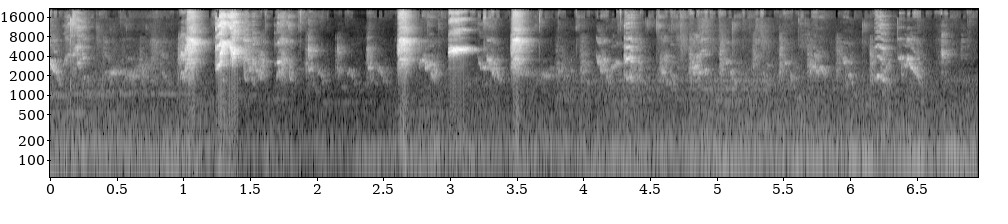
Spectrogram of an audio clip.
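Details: Albino and Fisher's lovebirds give a flurry of shrill, high chirps in clustered bursts, strongest in the first four seconds, then softer scattered tweets over a faint low hum.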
